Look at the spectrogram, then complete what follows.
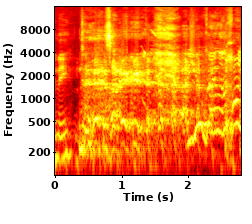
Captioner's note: laughing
